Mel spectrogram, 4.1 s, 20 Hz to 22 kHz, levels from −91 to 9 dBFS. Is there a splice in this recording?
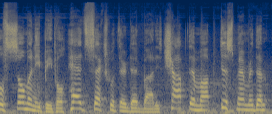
yes; 2 cuts; at 1.0 s, 2.5 s

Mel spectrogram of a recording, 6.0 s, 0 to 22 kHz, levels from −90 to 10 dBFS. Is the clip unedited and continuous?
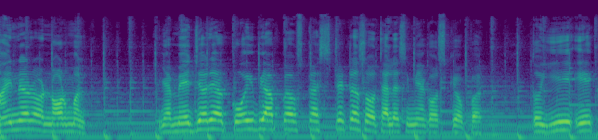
yes; 0 cuts

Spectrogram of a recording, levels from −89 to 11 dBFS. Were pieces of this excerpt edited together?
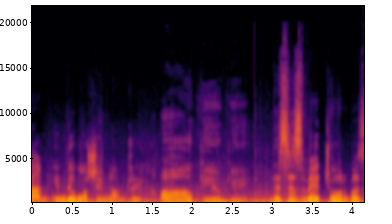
yes; 1 cut; at 2.8 s

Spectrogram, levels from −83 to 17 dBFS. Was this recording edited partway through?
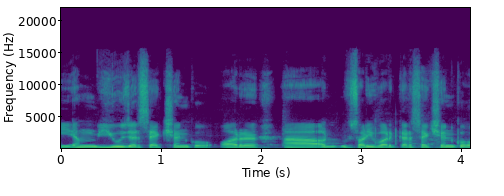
no; 0 cuts

